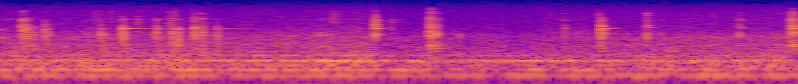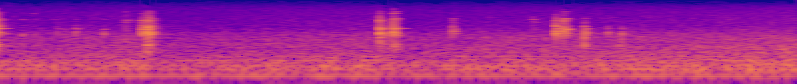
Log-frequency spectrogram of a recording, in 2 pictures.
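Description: Ceramic cups and saucers clinking against one another as they are stacked into a pile: sharp, irregular clinks with a short ring, several close together at the start, then one or two every second or so.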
